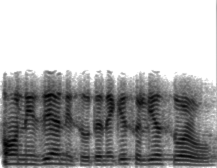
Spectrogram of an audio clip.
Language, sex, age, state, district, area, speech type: Assamese, female, 30-45, Assam, Lakhimpur, rural, conversation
